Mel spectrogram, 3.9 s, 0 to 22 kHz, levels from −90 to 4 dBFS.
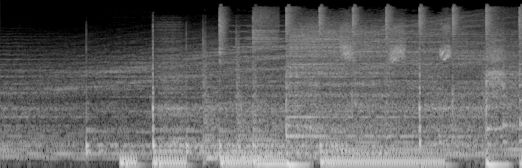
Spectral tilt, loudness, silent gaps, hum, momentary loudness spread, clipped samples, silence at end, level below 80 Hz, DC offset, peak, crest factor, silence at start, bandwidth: -4.5 dB/octave; -19 LUFS; none; none; 11 LU; under 0.1%; 0 s; -24 dBFS; under 0.1%; -4 dBFS; 14 dB; 0 s; over 20 kHz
